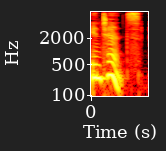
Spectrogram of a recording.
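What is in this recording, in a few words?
"intense", English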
